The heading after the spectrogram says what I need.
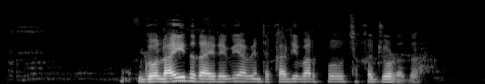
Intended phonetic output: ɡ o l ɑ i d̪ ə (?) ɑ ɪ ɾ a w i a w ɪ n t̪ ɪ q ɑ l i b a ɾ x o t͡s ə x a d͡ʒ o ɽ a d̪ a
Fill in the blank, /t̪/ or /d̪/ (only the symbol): d̪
